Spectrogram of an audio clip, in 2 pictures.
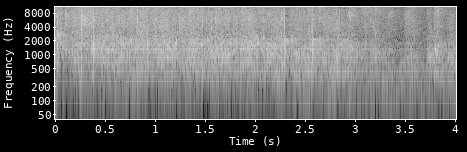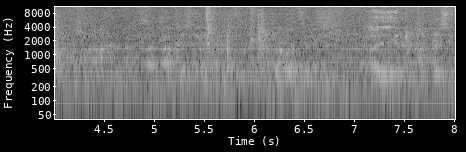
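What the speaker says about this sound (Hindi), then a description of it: "ताली बजाते रहिए प्लीज।" Audience applause at a launch event of the Vishwa Hindu Mahasangh's Intellectual Cell, a dense, loud clapping from a crowd that thins slightly after a few seconds, with a voice speaking over it.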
